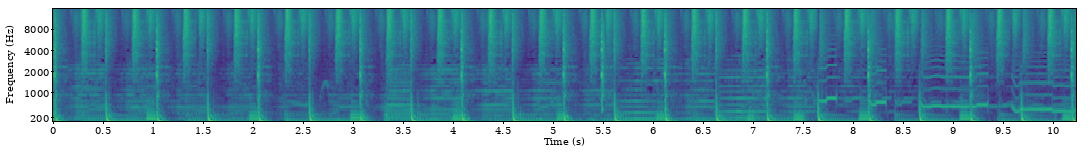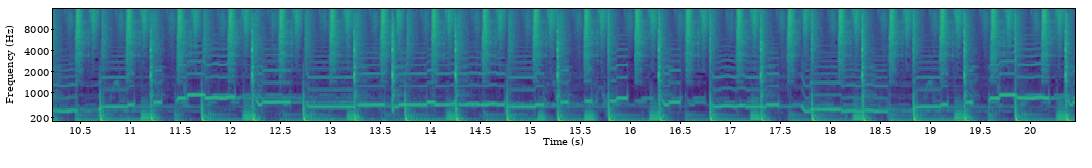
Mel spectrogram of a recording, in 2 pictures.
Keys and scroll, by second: 3.0 super+Up, 3.1 super+Up, 3.2 super+Up, 16.9 Right, 17.1 Right, 18.1 Right, 18.7 Left.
